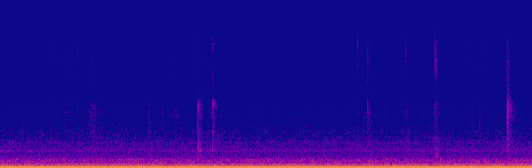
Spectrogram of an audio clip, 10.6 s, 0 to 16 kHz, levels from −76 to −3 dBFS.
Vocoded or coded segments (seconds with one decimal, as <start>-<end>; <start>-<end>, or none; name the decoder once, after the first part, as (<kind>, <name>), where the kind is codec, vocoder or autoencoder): 0.6-3.5 (autoencoder, DAC-VAE); 5.0-8.8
